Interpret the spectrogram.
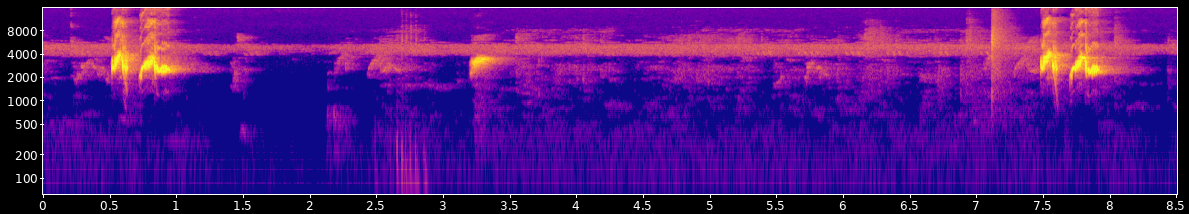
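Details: In the morning, a wild young red-whiskered bulbul, plumage still mixed brown and turning red, responds to a caged decoy. It gives short bursts of bright, liquid warbled notes, paired near the start and end, over a steady high hiss.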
